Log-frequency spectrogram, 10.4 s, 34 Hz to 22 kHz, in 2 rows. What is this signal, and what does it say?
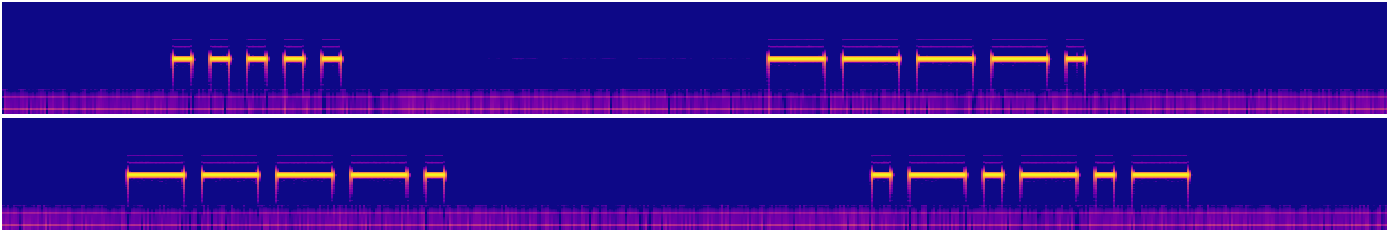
Morse code, heard as a keyed tone, about 17 wpm, spaced as for 5 wpm, 840 Hz. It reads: 599.
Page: Farnsworth Spacing: 15WPM Character speed Spaced at 5WPM.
